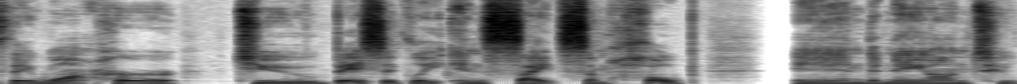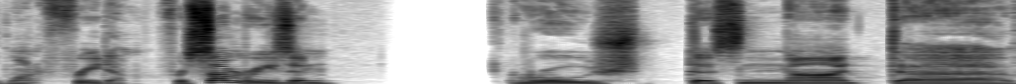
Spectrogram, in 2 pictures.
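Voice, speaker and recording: Low-voiced man giving a lively recap. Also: no room sound. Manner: rambling, self-correcting, frequent uhs. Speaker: show host. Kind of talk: casual anime episode recap and review.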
